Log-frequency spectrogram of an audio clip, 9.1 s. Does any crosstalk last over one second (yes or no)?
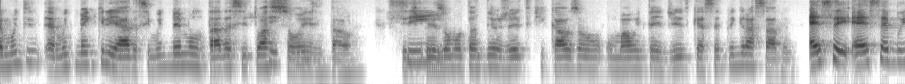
no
